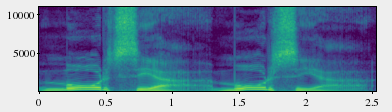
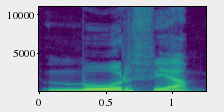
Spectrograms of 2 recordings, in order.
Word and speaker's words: Murcia: the S sound, but it's the foreigners that have trouble with Murcia, like the Mersey River, Murcia.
